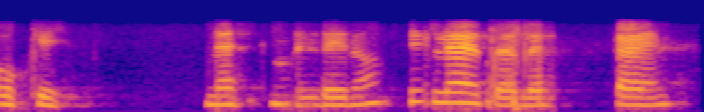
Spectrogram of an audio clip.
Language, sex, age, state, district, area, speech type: Goan Konkani, female, 18-30, Goa, Quepem, rural, conversation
